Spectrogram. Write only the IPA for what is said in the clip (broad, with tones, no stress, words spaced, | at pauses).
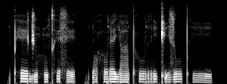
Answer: pʰeː˦d͡ʒũ˨ hũ˨kʰɪ˦se˨ | k͡pɔ˨ho˦ ɾɛ˦jaː˨ pʰuː˦ri˦ kʼi˨zuː˦ pʰiː˨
